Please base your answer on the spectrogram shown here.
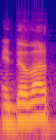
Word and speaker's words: Indomaret: Jadi waktu aku di situ harus pergi ke Indomaret atau Alfamart untuk Oke. mengisikan. Indomaret tahu juga tuh. Tapi itu bukan Indomaret aja saja kan? Indomaret iya. Tapi kayak pronunciasinya cuman gitu kan? Indomaret.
